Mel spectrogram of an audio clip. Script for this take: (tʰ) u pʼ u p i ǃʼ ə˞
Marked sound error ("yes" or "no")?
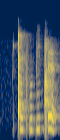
yes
